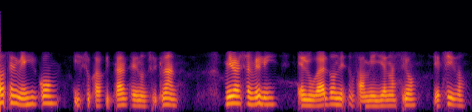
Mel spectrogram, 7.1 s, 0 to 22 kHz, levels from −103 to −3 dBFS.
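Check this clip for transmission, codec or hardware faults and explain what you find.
There's one codec fault, and it runs the whole way through the speech. Codec 2 vocoder: the voice is rebuilt from sine waves using just pitch, voicing, energy and a spectral envelope, squeezed into roughly 200 Hz to 3.7 kHz and fitting the 1.3 kbit/s mode. Since the original waveform never survives, the speech comes out heavily robotic and buzzy.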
